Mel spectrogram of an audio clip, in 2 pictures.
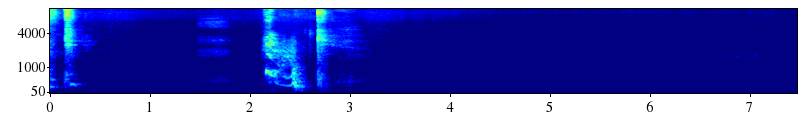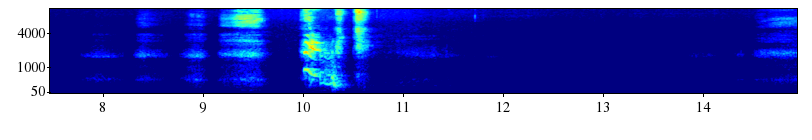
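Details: Adult sneezing fit after a shower: repeated sneezes in a quiet room, with brief inhaled gasps building up before each sneeze.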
